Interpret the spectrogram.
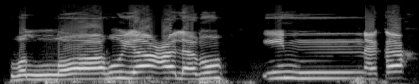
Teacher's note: یعلم میں آئین کو نکال کر پڑھیں گے، اور آئین کا مخرج کہتے ہیں جس جگہ سے حرف نکلتا ہے۔ تو آئین کا مخرج ہے کہ حلق کے درمیانی حصے سے آئین نکلتا ہے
